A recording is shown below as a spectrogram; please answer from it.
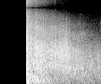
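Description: A sudden loud bang about half a second in, fading out slowly over about a second and a half.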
